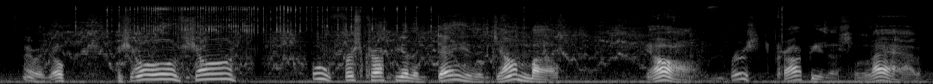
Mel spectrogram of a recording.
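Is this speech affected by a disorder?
No.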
